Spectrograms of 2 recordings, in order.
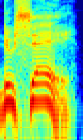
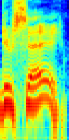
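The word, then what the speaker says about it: D'Ussé: Apparently, Bill says the cognac we're talking about, Ducay, is made by Jay-Z. Oh, really? It's pronounced dooay.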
